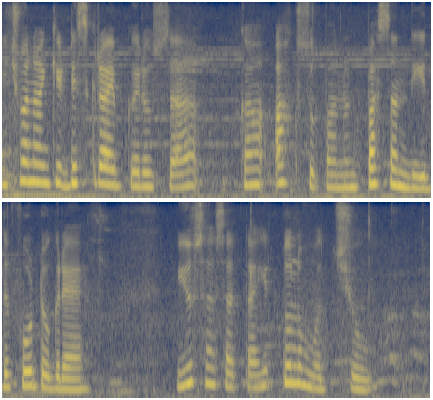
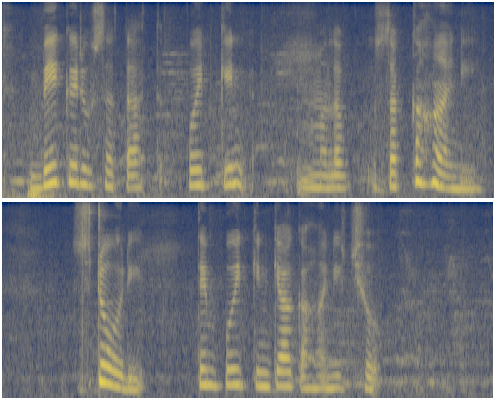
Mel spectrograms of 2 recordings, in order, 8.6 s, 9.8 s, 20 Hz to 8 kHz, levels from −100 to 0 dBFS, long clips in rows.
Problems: constant background noise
